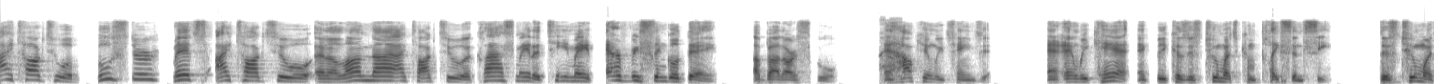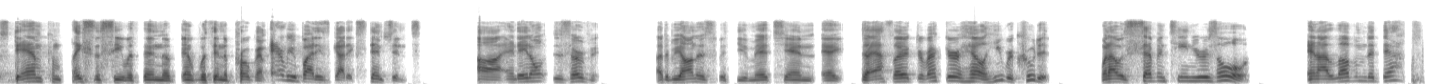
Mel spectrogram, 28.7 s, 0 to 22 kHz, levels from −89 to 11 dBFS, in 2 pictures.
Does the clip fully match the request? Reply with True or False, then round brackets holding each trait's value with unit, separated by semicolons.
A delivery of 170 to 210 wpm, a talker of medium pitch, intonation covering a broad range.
True (180 wpm; 160 Hz; 6.5 semitones)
